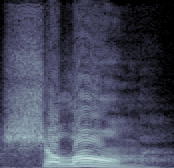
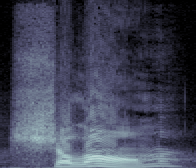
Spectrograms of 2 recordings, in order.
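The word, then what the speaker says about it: Salem: Melchizedek was a king and a priest of what's pronounced Shalom. That was the name of the city. It's pronounced Shalom.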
